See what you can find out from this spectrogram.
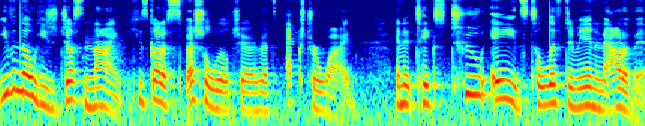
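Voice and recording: The speaker reads aloud naturally. Lively intonation runs through the reading.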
